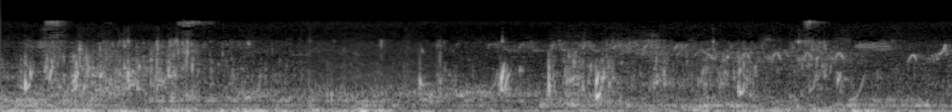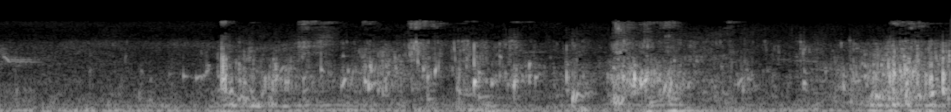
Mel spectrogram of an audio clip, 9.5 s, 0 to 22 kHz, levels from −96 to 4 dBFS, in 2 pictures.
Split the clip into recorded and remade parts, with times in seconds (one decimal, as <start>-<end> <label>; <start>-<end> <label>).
0.0-1.5 recorded; 1.5-2.2 remade; 2.2-9.5 recorded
